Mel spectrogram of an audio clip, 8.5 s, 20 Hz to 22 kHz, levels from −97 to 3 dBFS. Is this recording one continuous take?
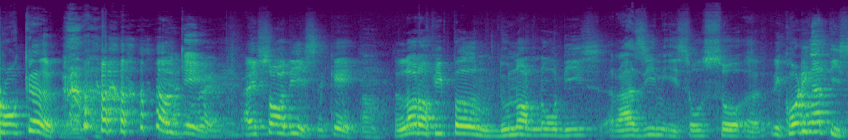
no; 1 cut; at 2.3 s

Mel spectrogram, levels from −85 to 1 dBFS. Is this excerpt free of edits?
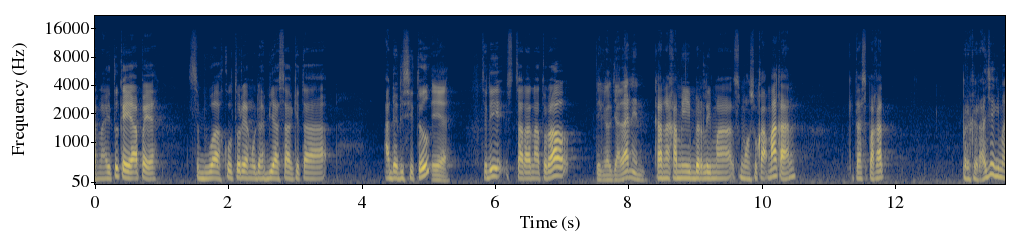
no; 1 cut; at 8.3 s

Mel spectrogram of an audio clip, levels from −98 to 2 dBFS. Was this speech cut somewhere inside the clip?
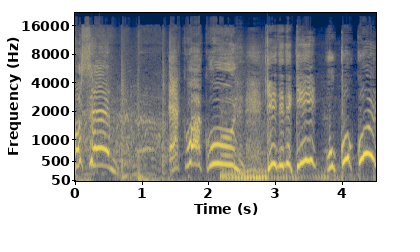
no; 0 cuts

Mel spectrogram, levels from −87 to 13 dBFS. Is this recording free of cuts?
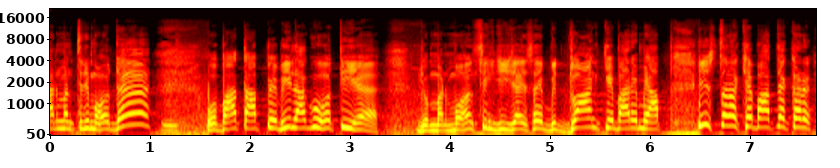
yes; 0 cuts

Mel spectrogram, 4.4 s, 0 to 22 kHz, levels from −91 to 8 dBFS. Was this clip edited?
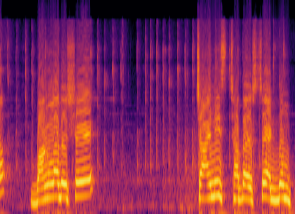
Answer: no; 0 cuts

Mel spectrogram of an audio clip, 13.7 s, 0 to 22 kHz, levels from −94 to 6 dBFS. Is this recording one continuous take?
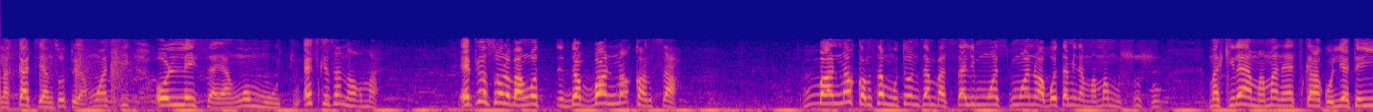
yes; 0 cuts

